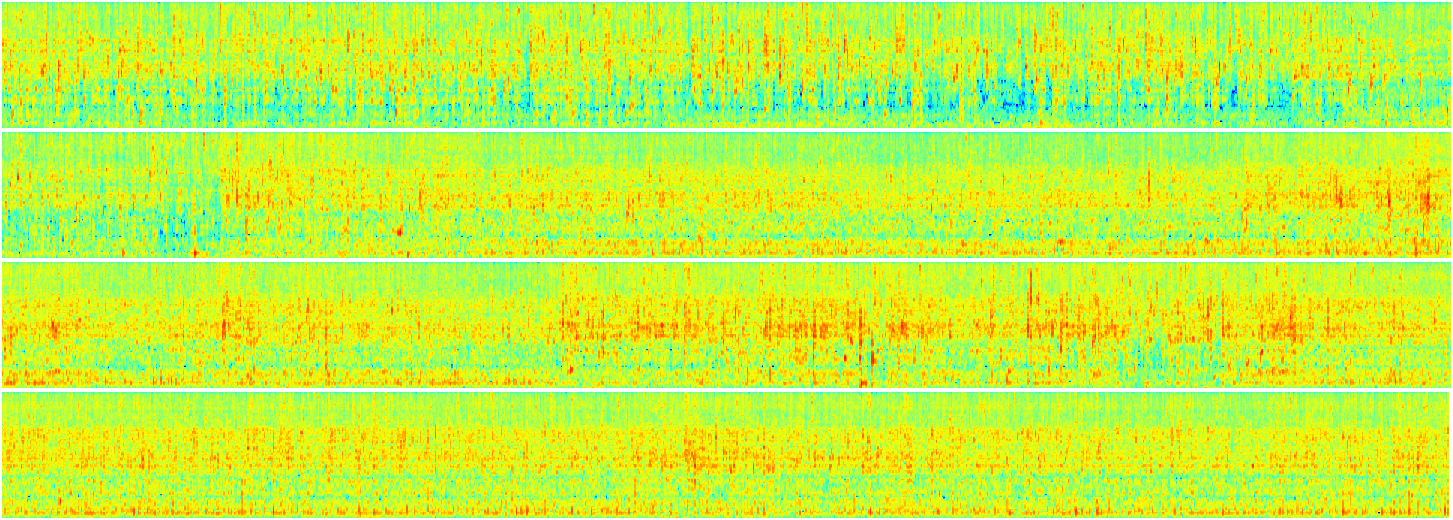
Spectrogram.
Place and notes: neoscenes: Mint Wash snow melt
